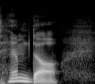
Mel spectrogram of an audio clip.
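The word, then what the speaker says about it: Heimdall: as him doll or I've been saying it wrong it's him doll you fight you met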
